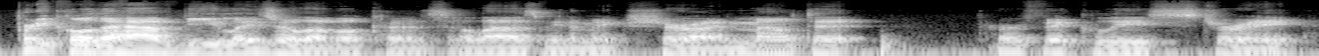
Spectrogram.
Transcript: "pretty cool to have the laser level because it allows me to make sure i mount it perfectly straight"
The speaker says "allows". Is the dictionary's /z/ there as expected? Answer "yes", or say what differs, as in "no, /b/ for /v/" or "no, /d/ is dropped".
yes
